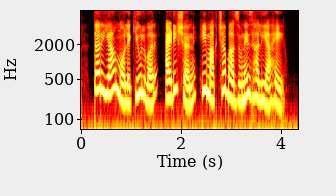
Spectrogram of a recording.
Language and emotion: Marathi, neutral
